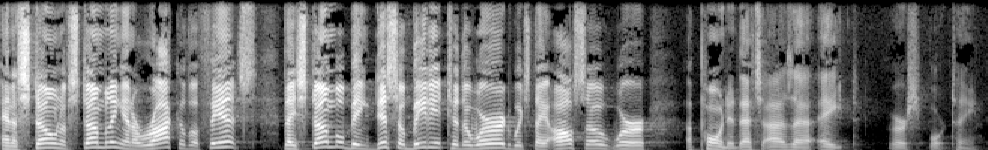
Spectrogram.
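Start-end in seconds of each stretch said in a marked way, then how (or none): 0.0-7.4 high, loud fervent preaching; preaching at full force. Acted. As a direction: thunder it from the pulpit.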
